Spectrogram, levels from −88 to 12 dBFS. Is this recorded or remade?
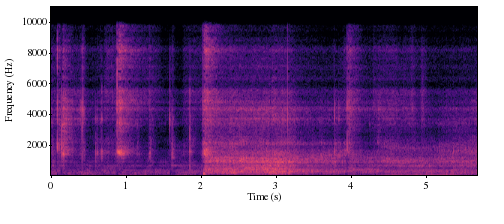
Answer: remade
